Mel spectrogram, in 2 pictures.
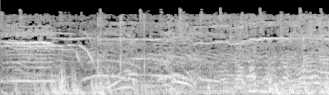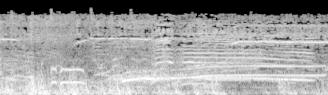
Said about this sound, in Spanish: Esto a escasos metros de la bocana del puerto de Barbate. En ese momento, un grupo de jóvenes que estaba en la playa ha comenzado a jalear y a vitorear a los narcos mientras se arremetían contra la Guardia Civil.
